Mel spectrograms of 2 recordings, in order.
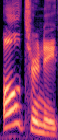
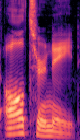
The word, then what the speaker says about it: alternate: as a verb and when it's a verb it's a long a sound at the end Alternate which is different than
